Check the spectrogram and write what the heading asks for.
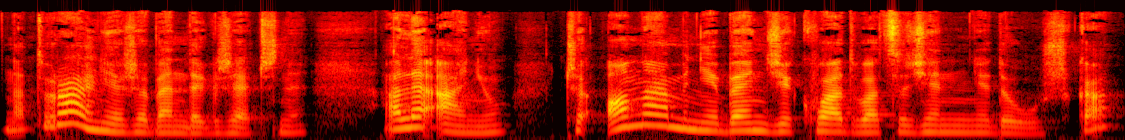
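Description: In a storybook reading, a woman voices an earnest, tearful eight-year-old boy, lifting into a higher, childish tone. Her delivery is sing-song at a normal speed.

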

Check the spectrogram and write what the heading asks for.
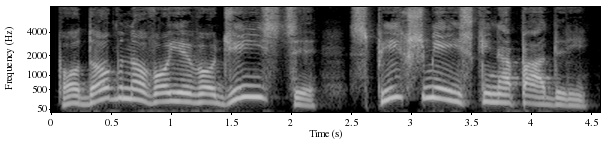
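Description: A man's voice: high-pitched, very animated, slow pace, pitched above the performer's own voice, full character voice. A reader voicing an indignant male townsman complaining heatedly to his neighbor. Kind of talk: audiobook character voice.

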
